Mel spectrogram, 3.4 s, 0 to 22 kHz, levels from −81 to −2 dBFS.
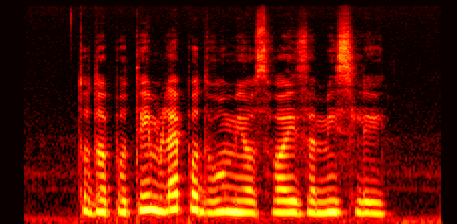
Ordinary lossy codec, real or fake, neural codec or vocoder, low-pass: none; fake; vocoder, 44.1 kHz, 128 mel bands every 512 samples, BigVGAN v2; 19.8 kHz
